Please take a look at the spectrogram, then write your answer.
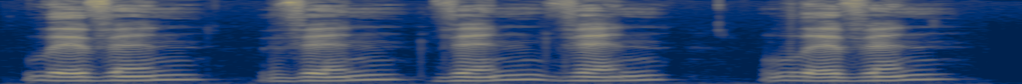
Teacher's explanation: the ending consonant sound of live links into the beginning of the next word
